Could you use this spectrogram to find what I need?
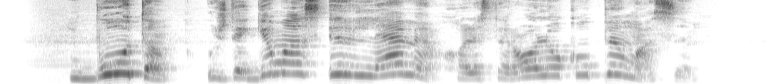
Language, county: Lithuanian, Marijampolė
